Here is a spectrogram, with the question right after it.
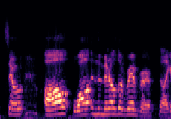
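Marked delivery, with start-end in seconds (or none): none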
